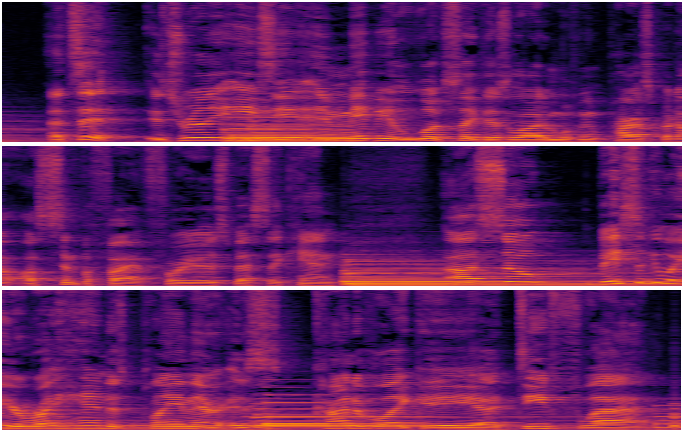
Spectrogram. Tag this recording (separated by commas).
Music, Speech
